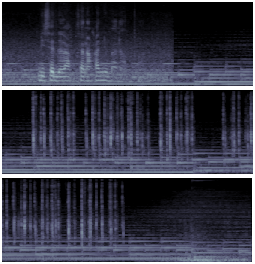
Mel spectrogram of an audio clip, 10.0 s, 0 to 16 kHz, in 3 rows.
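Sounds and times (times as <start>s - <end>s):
soft background music: 0.0s - 10.0s
keyboard typing clicks: 3.8s - 8.4s.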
